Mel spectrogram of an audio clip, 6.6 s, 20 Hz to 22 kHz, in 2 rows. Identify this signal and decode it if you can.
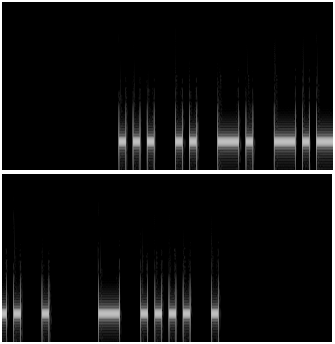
Morse code, heard as a keyed tone, about 17 wpm, 700 Hz. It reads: SINCE THE
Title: Sets of 2 Words 17wpm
